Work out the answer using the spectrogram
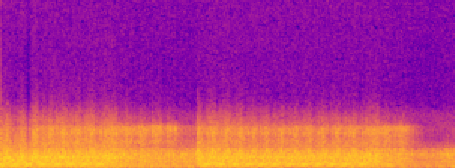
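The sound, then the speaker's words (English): Gunfire from warning shots fired in front of a man during a ship search: a loud, dense, continuous rattle of rapid shots that runs the whole time, easing slightly near the end. “Now I show this man we are strong. But any more! We fire in front of him.”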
